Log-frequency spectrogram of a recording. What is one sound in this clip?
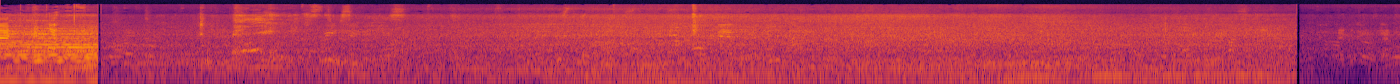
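A crowd murmurs in a busy street.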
